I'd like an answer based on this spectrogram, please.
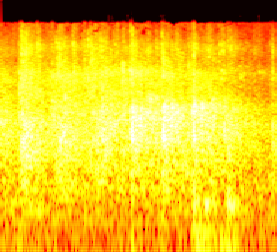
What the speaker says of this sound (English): May we give her another round of applause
